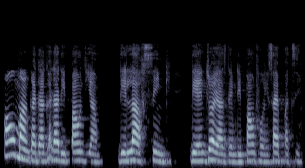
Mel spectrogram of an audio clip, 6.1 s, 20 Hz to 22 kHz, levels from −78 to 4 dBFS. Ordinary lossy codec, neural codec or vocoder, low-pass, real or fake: none; none; none; real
